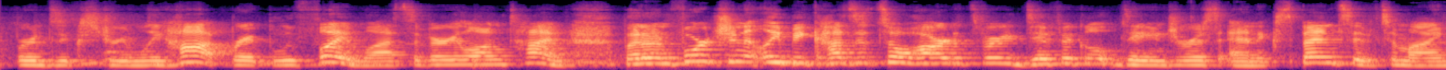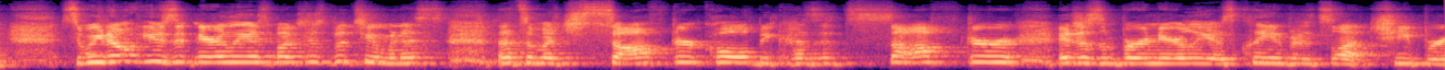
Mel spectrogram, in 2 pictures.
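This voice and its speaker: A high-pitched woman gives a guided tour deep in an underground mine, explaining as she goes and slipping in jokes. She is caught by a visitor's camera, sometimes close and sometimes farther off, with a faint hiss behind her. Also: a bit bright. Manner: chatty, joking, explanatory patter. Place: underground coal mine tunnel.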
